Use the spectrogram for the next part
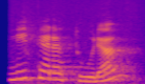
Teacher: Então, literatura, o tu é a sílaba mais forte, penúltima.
